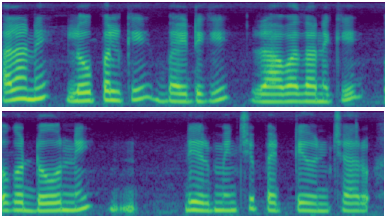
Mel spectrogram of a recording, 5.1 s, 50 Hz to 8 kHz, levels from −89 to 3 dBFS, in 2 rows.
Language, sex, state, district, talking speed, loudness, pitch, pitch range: Telugu, female, Telangana, Mahabubabad, 105 wpm, -17 LUFS, 220 Hz, 210-255 Hz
